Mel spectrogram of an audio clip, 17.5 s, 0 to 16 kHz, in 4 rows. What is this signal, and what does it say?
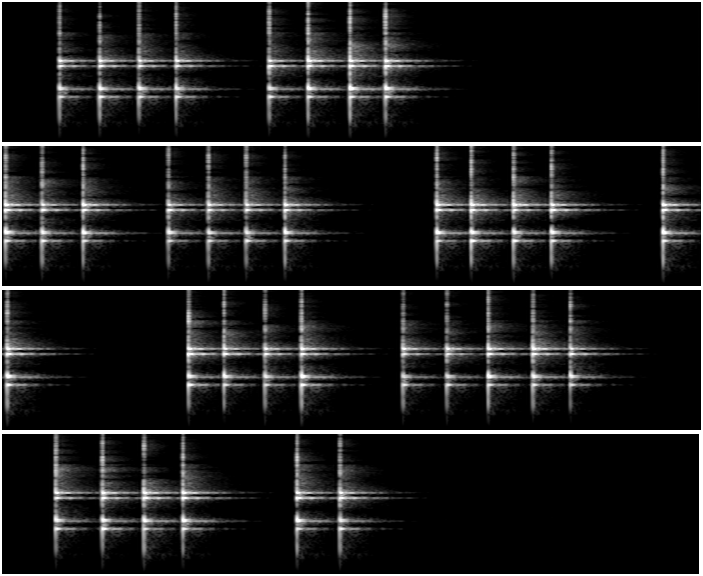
Tap code, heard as taps on glass, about 4 knocks a second, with room echo. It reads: T ORUR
